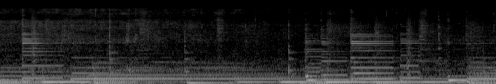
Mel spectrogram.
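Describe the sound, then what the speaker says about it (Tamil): Chicken liver fries and sizzles steadily in a hot pan with occasional stirring scrapes, a loud, continuous crackle throughout with no talking. "இதை ஒரு 2 நிமிஷம் நல்லா வணக்கி விடுங்க."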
